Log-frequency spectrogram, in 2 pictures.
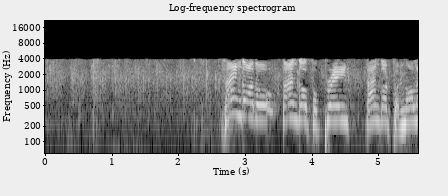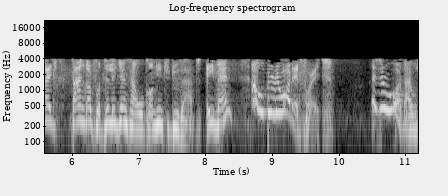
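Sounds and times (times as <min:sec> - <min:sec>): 
church congregation clapping as an offering: 0:00.0 - 0:07.0
speech: 0:02.7 - 0:11.1.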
